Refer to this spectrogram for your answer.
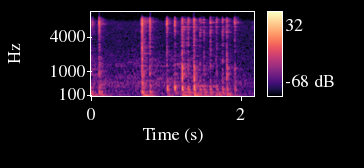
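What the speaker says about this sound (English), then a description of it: "I'm clicking enter." Rapid clatter of computer keyboard keys, a scattered run of sharp taps with a firmer key press among them, close and fairly quiet with no talking, typed on a PC while playing Doki Doki Literature Club.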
